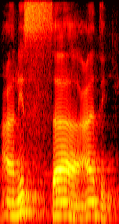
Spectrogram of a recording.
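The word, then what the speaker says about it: عن الساعة: Anis sa'ati, anis sa'ati, ini dua-duanya huruf ain. Anis sa'ati, sa-nya 2 harokat.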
